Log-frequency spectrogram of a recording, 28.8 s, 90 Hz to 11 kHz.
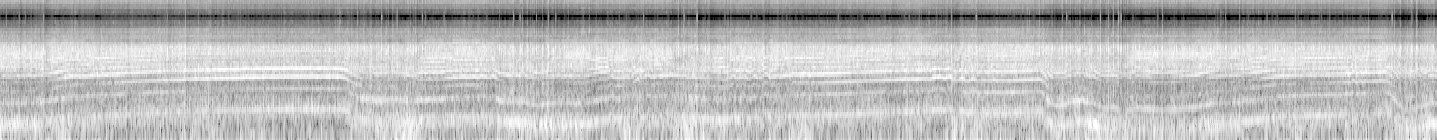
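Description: Iame X30 125cc two-stroke kart engine heard from on board at race pace, with a steady rush of noise under it. Its pitch climbs for several seconds at a time down the straights and drops sharply as the throttle comes off for the corners, about a quarter of the way in and again about two-thirds in, before climbing again near the end.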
